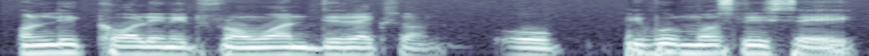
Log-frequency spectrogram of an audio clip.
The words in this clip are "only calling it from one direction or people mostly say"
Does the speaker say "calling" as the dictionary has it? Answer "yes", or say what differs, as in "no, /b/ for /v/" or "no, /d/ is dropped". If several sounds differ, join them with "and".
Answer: yes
